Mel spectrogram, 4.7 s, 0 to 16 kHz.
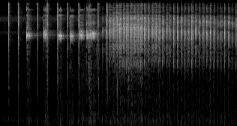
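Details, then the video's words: Lovebird starting with separate sharp clicks, then breaking into steady continuous chatter of fast, high buzzy notes, part of a song lasting over two minutes. "LOVE BIRD NGEKEK PANJANG 2 MENIT LEBIH.."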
